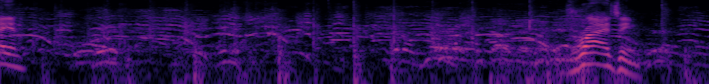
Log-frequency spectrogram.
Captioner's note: crowd chatter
